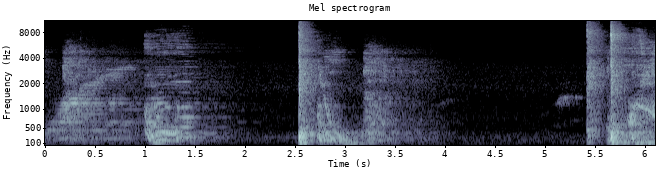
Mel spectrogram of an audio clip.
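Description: Soft-tip darts hitting a DARTSLIVE electronic dartboard: a sharp click as each dart lands, followed by the machine's electronic hit sound effect. One hit comes about two and a half seconds in, and two come close together near the end.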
